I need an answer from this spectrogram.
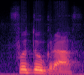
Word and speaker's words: photograph: The correct answer is photograph with the primary stress on the first syllable.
